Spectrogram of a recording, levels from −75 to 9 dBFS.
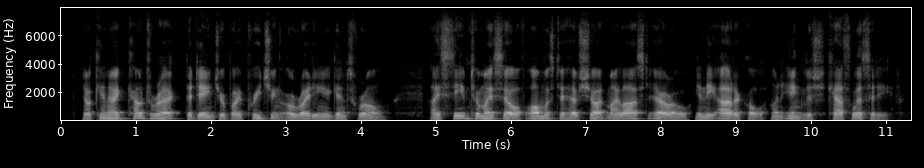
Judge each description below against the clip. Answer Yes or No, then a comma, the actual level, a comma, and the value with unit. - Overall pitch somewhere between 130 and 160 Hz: Yes, low, 135 Hz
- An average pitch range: No, narrow, 2.3 semitones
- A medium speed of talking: Yes, average, 155 wpm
